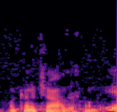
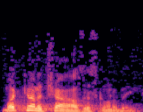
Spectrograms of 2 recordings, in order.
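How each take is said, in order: First: Much softer, quick repeated question; soft echo. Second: Said in the usual way. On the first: Shown as a demonstration. Parents wondering about their child, softer echo. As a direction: echo the question under your breath. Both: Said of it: "and we wonder".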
